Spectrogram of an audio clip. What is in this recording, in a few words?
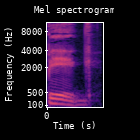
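"big", English, British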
